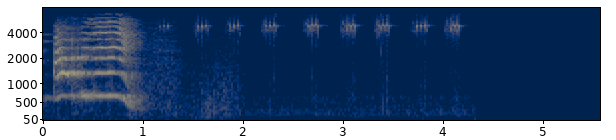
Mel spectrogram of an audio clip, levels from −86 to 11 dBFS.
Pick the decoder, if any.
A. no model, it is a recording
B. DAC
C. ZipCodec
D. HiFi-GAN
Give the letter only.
A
